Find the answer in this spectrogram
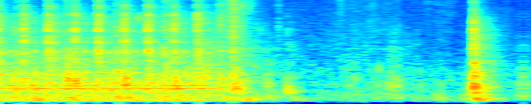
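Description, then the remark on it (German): A sewing machine stitches a zigzag seam attaching lace, the lace being pulled out as it sews, in a fast, even run of mechanical clicks for a little over a second, then slows and stops, with a single sharper tap near the end. “So, und jetzt schaue ich halt, dass ich so ein bisschen die Spitze immer so rausziehe, dass die sich nicht so versteckt.”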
